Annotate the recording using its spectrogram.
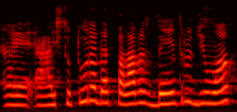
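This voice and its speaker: High-voiced teacher checking in often. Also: female voice, a little fast, lo-fi sound. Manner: explains patiently with frequent check-ins like "ok?" and "tá?". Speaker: Portuguese teacher. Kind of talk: video lesson to students.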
